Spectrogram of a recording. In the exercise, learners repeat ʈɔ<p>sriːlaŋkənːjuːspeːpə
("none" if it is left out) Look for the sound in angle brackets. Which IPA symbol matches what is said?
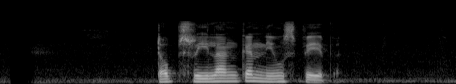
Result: p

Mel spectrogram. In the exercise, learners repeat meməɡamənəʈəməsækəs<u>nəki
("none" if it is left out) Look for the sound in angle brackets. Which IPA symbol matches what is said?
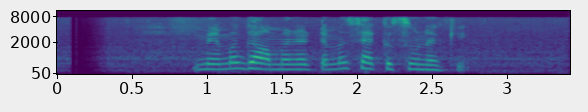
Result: u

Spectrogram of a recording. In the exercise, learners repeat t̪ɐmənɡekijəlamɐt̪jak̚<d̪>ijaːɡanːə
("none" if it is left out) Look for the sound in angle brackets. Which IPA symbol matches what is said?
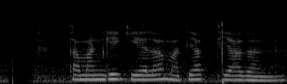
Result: t̪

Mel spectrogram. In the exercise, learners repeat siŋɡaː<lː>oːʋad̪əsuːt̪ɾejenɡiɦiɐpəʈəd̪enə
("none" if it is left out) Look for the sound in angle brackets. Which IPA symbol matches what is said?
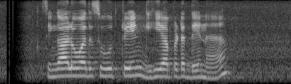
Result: l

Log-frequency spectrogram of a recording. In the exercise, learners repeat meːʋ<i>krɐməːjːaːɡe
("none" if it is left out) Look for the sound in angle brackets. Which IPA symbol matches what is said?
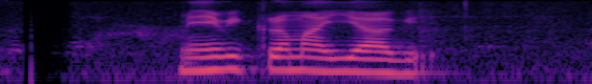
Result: i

